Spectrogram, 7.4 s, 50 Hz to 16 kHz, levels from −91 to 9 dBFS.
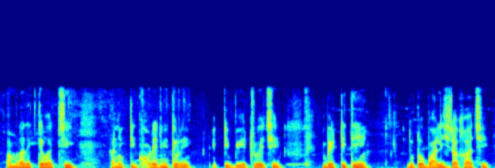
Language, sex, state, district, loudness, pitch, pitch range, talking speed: Bengali, male, West Bengal, Cooch Behar, -16 LUFS, 160 Hz, 155-170 Hz, 120 wpm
